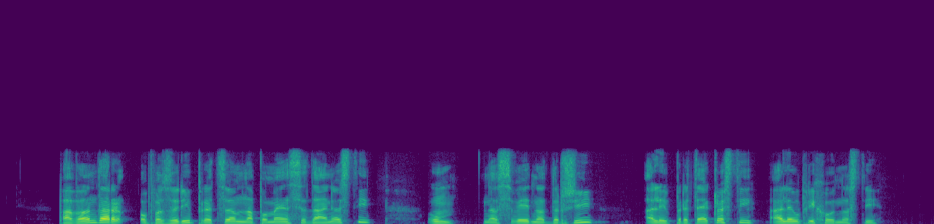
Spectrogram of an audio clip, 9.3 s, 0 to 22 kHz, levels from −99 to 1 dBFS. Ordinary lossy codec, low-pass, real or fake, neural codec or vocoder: none; 7.2 kHz; real; none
